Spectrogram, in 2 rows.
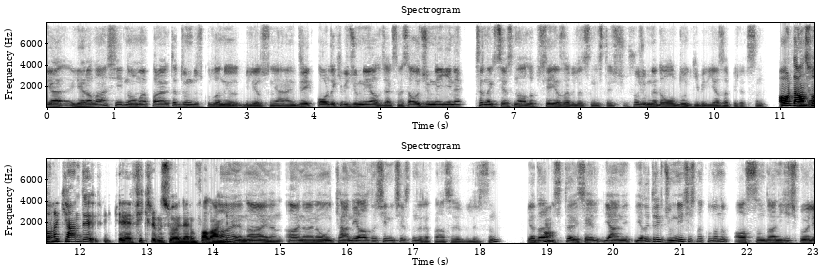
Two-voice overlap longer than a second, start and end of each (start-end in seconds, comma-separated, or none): none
